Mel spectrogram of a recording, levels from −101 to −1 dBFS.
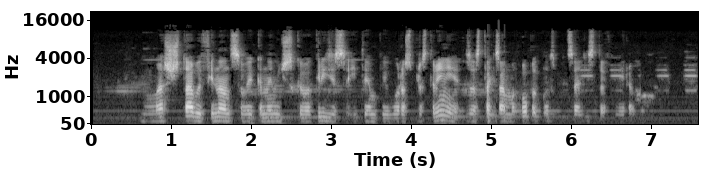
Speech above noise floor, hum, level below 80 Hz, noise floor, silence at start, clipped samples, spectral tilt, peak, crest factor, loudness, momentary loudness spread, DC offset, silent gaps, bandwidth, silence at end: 27 dB; none; -68 dBFS; -51 dBFS; 0.4 s; under 0.1%; -0.5 dB/octave; -2 dBFS; 22 dB; -22 LUFS; 18 LU; under 0.1%; none; 12 kHz; 0 s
